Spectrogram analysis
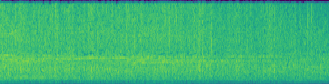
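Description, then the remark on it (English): Sustained applause from a large audience, a dense steady wash of clapping hands that stays loud and even throughout, with no voices standing out. “Stand up and clap. Stand your ass up and clap.”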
